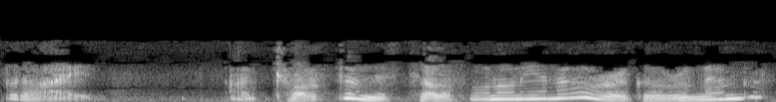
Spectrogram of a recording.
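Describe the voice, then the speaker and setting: This actress pitches her voice fairly high, sing-song and a bit rough, and plays it very broadly. Her character is a brash, sarcastic young typist in a 1940s radio drama, bossy and scoffing, quick with a comeback, heard over a tinny period broadcast.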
